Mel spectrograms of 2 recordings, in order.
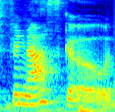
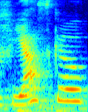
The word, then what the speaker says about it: fiasco: and probably the best of those was Finasco. The word fiasco pronounced Finasco by Miss Alea.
